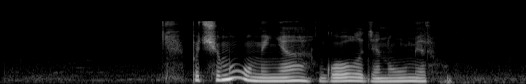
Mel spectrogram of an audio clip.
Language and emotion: Russian, sad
